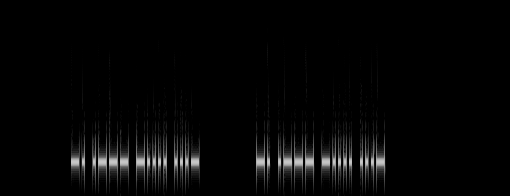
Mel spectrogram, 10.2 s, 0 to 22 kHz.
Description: Morse code, heard as a keyed tone, about 22 wpm, 700 Hz. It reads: NJ6V NJ6V
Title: USA Call Signs - 4 Characters - Repeated 2x - 22wpm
